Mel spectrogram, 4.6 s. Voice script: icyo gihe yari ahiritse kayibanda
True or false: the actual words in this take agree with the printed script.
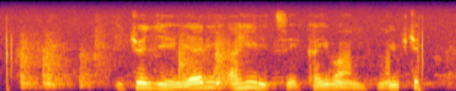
false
